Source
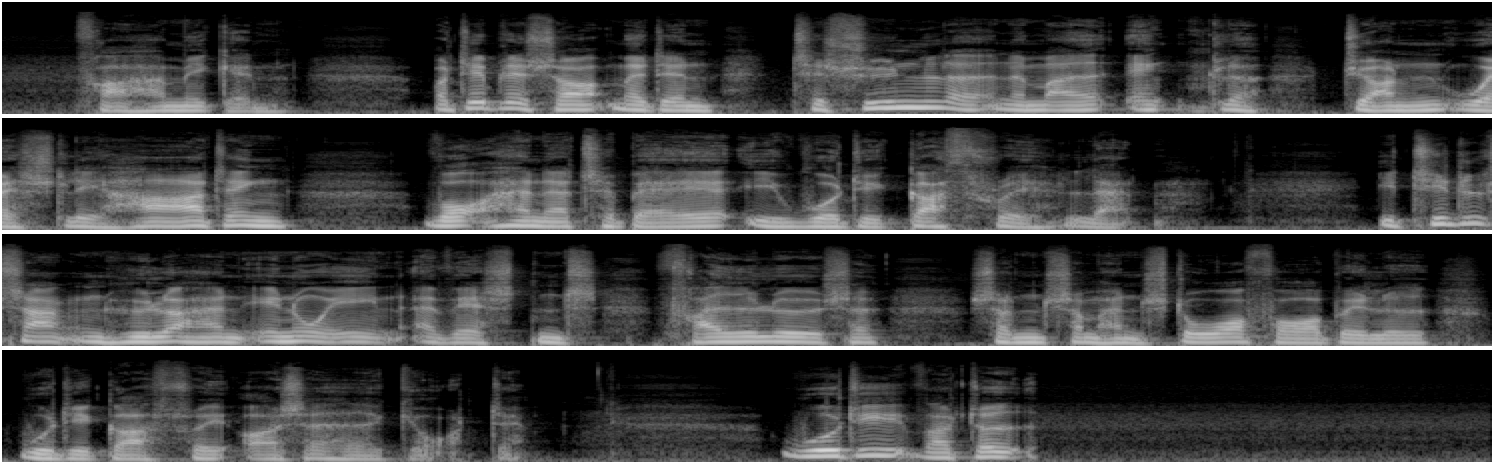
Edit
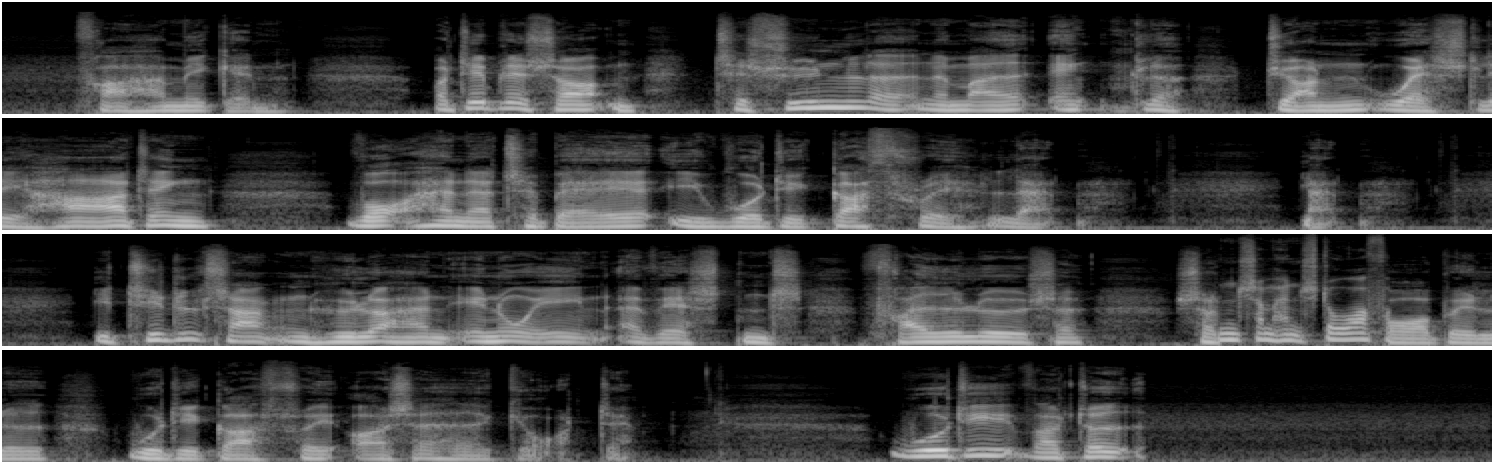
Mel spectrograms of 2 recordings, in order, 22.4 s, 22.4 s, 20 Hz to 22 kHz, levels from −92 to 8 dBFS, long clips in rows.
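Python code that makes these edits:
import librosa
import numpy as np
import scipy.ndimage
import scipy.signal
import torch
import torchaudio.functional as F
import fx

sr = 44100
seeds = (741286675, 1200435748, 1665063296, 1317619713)

y = fx.edit(x, sr, fx.cut(start_s=2.32, length_s=0.29),
    fx.repeat(start_s=9.73, length_s=1.06, count=2),
    fx.speed_span(start_s=14.98, length_s=1.0, speed=1.57), tone=tone)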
